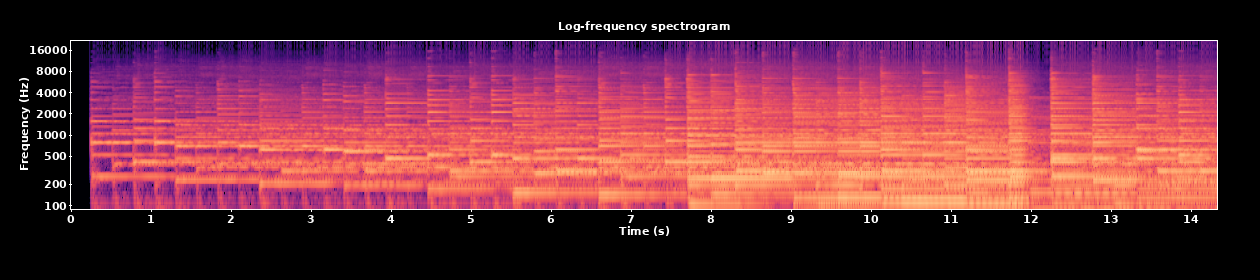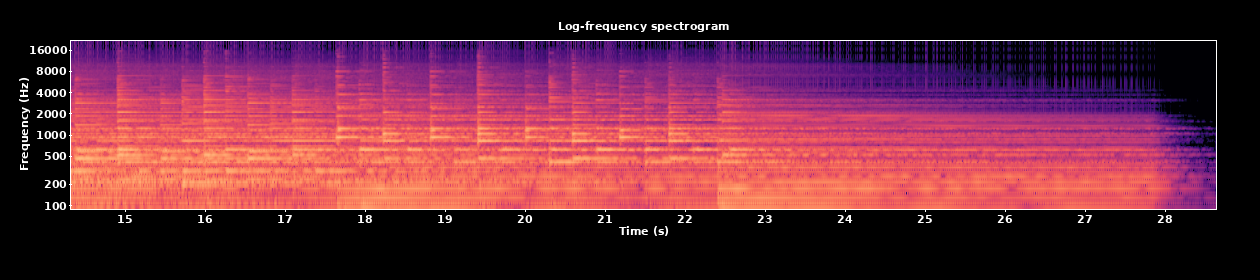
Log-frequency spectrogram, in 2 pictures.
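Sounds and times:
synthesizer piano: 0:00.3 - 0:28.6
synthesizer ooh choir: 0:00.4 - 0:11.7, 0:12.8 - 0:24.3.

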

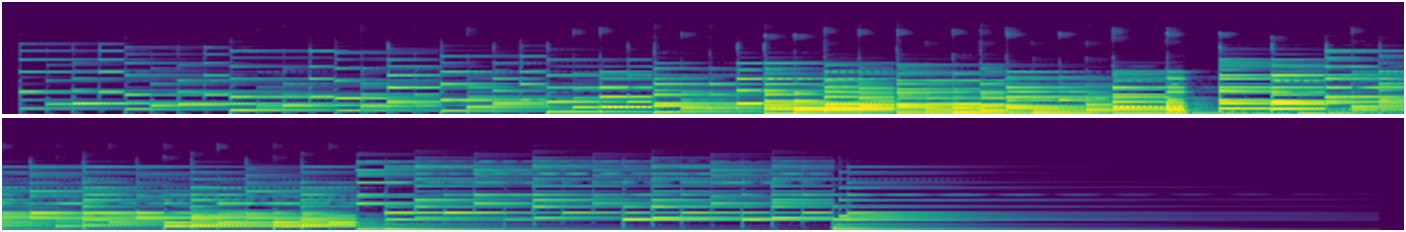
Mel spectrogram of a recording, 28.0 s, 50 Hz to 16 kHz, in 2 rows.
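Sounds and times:
synthesized hard electric piano from a tone module: 0:00.2 - 0:27.2.

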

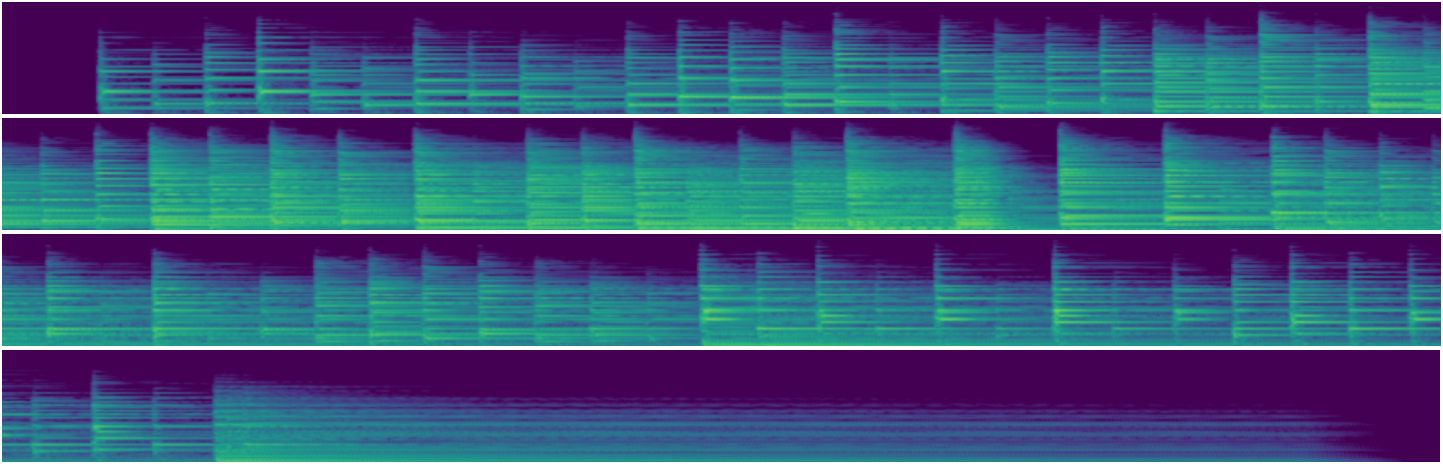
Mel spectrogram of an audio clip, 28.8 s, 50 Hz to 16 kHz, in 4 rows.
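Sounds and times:
soft piano: 0:00.5 - 0:28.3.

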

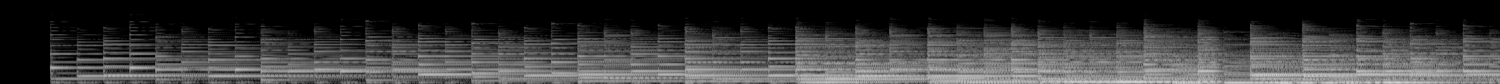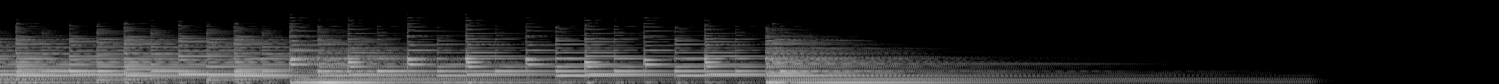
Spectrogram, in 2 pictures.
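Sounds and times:
bright piano on KORG M3: 0:00.5 - 0:28.2.

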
